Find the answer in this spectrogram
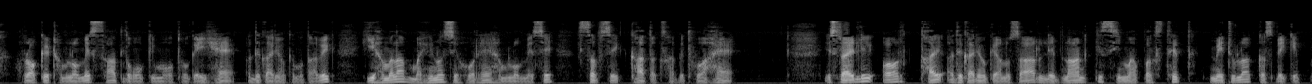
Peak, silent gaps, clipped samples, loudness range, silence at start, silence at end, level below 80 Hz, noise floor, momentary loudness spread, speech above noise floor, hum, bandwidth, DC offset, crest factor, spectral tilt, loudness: -6 dBFS; none; under 0.1%; 4 LU; 0 s; 0.1 s; -52 dBFS; -54 dBFS; 8 LU; 26 dB; none; 8.2 kHz; under 0.1%; 24 dB; -4 dB/octave; -29 LUFS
